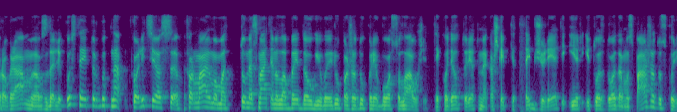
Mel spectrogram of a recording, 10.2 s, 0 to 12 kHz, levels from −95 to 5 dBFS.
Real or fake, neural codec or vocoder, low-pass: real; none; 7.2 kHz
